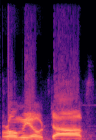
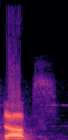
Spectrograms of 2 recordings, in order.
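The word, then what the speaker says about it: Romeo Doubs: It's pron it's Romeo doss not dubs.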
